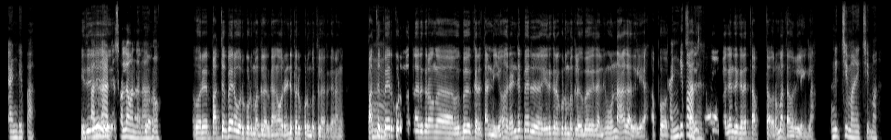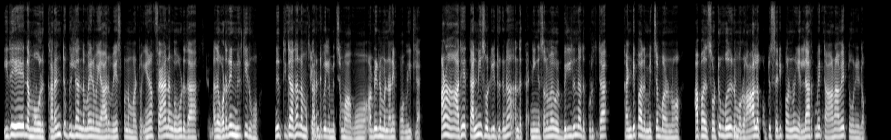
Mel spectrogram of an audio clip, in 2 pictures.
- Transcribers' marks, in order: other background noise; unintelligible speech; other noise
- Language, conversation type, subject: Tamil, podcast, நாம் எல்லோரும் நீரை எப்படி மிச்சப்படுத்தலாம்?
